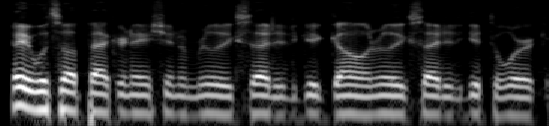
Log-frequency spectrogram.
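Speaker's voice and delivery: lightly voiced stiff rookie greeting; mock rookie intro. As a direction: parody the scripted draft video lightly. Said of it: "that hostage video they make everybody do".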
